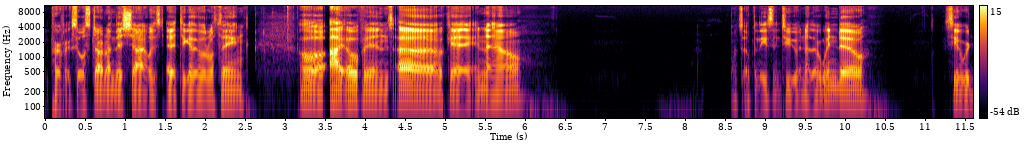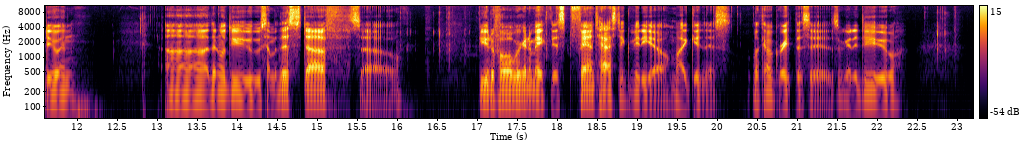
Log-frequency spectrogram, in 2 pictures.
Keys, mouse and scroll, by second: 2.7 q, 2.9 space, 4.6 space, 5.1 click, 8.7 click, 12.6-13.6 scroll down 1, 13.6 click, 16.6 space, 17.7 o, 17.8 space, 18.0 click, 22.7 i, 22.8 space.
